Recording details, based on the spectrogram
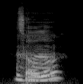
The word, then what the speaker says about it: Xolo: It's like the guy from what's it called, Cobra Kai, the guy that plays Miguel, his name is XOLO. Solo.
